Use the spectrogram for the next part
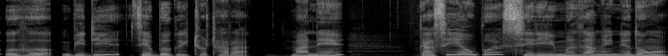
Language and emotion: Bodo, neutral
